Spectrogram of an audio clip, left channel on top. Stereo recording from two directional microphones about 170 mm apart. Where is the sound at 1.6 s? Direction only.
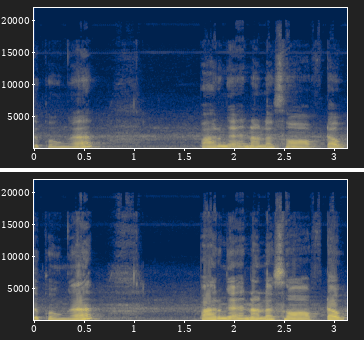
20° right (ahead or behind).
